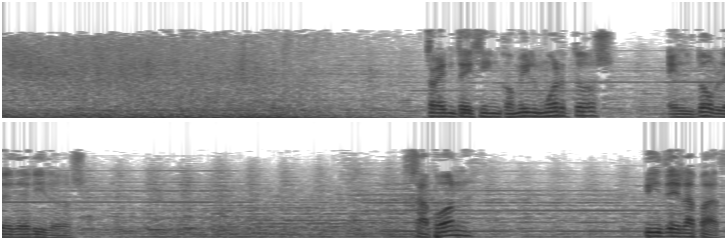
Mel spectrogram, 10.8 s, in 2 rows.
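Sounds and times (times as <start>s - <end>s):
atomic bomb explosion dropped by a B-29 over Nagasaki: 0.0s - 4.1s
speech: 3.2s - 6.3s, 8.5s - 9.1s, 10.2s - 10.8s.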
